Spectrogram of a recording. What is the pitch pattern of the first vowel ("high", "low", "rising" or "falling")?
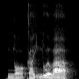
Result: low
